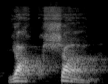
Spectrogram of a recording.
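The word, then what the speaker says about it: Jokshan: Yakshan, pronounced in the language as Yakshan, means fowler.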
